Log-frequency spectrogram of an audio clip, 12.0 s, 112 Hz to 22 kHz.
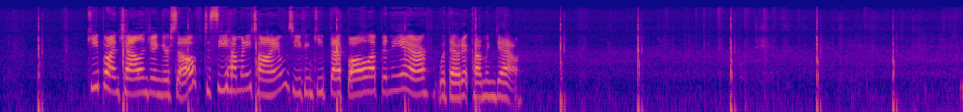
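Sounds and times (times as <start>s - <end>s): foot kicking soccer ball: 0.4s - 2.5s, 6.9s - 11.5s.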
